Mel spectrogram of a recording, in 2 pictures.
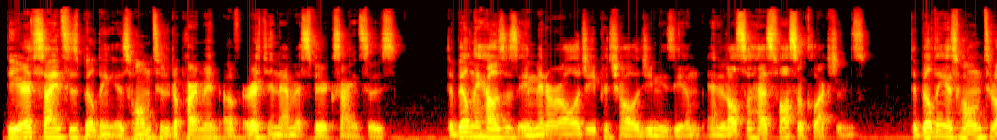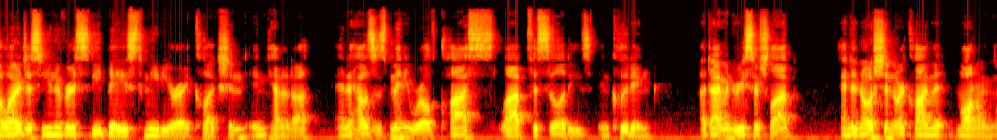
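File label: Earth Sciences Building - English; NSO Tour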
